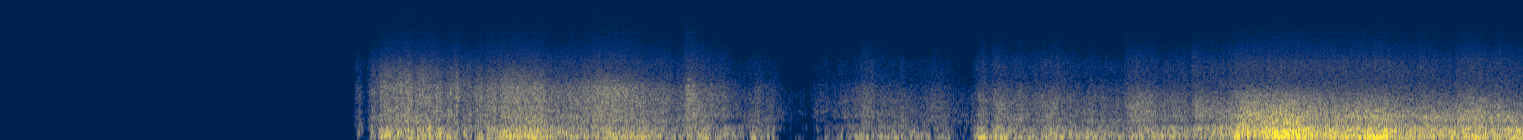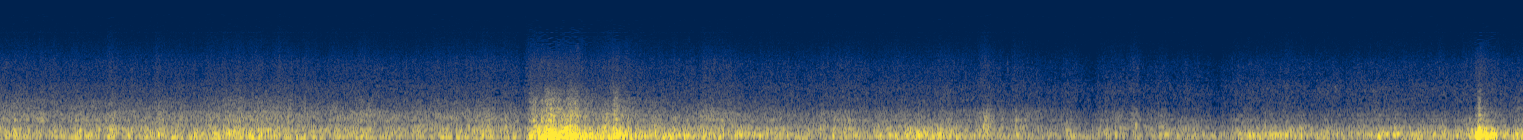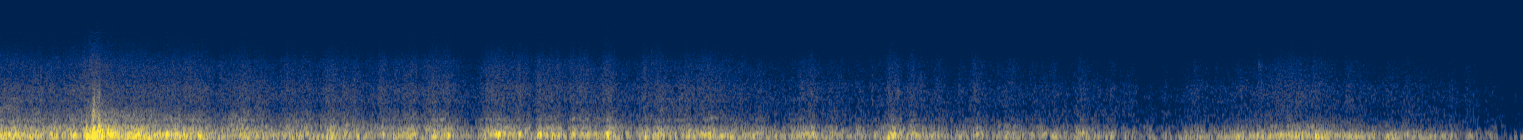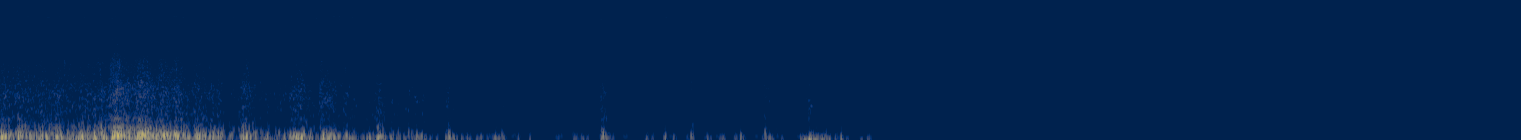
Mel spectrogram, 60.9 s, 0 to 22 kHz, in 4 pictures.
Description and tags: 24may2010loudestthunder
This is the loudest thunder from the storm on 24th May 2010 in Pécel, Hungary. I recorded it with MP3 player and denoised.
lightning, storm, thunder, thunderstorm, weather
